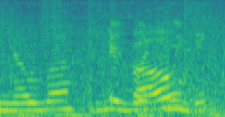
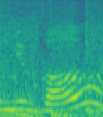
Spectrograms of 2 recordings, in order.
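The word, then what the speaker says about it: Nouveau: noticed the tri slasher Nova you mean the tri slasher Novo not Nova Novo look there's too many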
